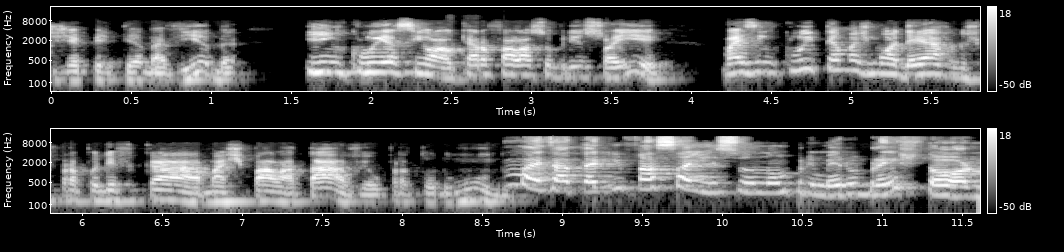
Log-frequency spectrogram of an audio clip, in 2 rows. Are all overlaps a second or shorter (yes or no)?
yes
